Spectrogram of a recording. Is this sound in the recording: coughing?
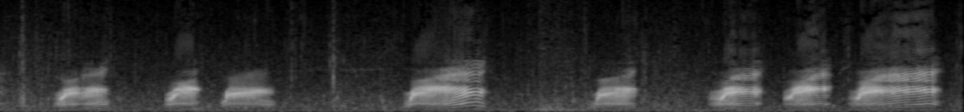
no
